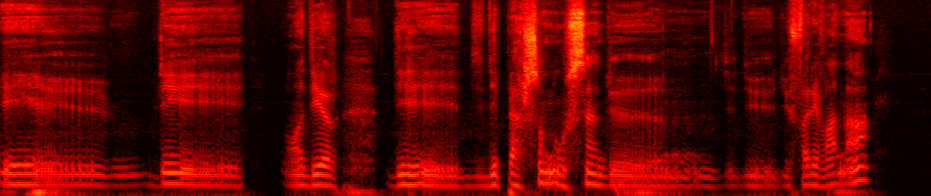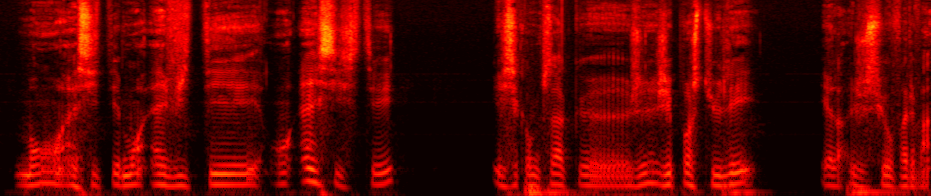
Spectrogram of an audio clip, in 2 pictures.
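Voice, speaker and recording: Long, frequent pauses from a man speaking at a very slow pace. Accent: Tahitian. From French Polynesia, Tubuai, Austral Islands. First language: Tahitian (speaking French). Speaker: academy member, Tahitian writer. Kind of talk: TV interview. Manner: hesitant, many fillers.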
